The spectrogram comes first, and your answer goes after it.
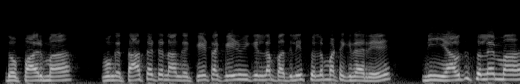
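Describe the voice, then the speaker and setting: Man acting as blustering kidnapper, gruff bullying, high voice, dull lo-fi sound. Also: fairly even intonation, fast talker, natural voice. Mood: coaxing. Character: blustering small-time kidnapper, bossy and threatening. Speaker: comic film character. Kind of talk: comic film dialogue. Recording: dull lo-fi film audio.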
